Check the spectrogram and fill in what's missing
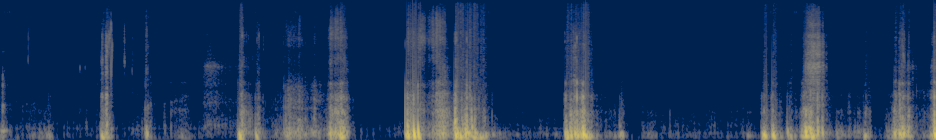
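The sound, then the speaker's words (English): Someone blows their nose: scattered short, wet snuffles and clicks, then two loud, rough blasts of air through the nose in the middle, followed by a few softer sniffs and rustles. “Sorry about that. Blow my nose, I think I got the fucking COVID.”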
